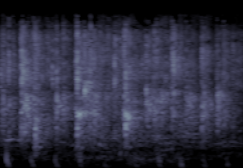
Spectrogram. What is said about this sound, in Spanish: Dale palmas al señor, eso ja necesitamos. Ja annetaan aplodit Herralla.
